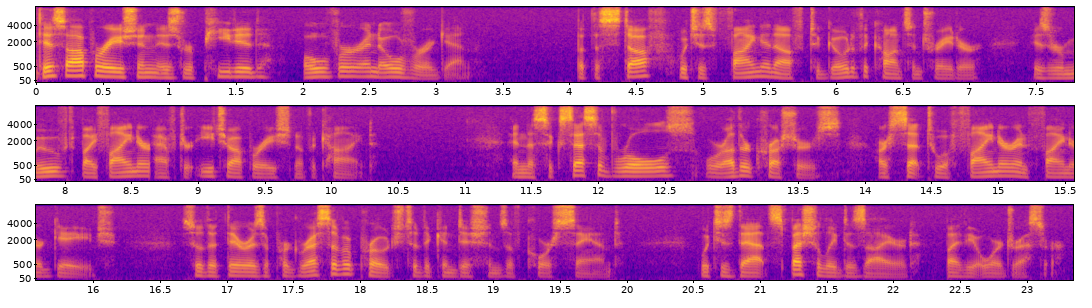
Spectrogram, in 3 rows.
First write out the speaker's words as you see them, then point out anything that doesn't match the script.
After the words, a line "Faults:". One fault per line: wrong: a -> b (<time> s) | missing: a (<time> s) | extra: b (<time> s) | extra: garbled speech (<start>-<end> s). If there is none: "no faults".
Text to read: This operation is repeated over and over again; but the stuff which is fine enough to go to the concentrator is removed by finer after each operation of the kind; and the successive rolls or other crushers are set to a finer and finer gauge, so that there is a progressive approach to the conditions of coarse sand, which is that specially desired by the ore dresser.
This operation is repeated over and over again; but the stuff which is fine enough to go to the concentrator is removed by finer after each operation of the kind; and the successive rolls or other crushers are set to a finer and finer gauge, so that there is a progressive approach to the conditions of coarse sand, which is that specially desired by the ore dresser.
Faults:
no faults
